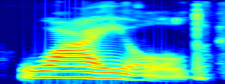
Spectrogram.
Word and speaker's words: wild: salt and pepper wild if you think of this as Y and then you'll or you can think of it as while like while I was out while and then a d wild and hold it in the D position Wild turkey persimmon persimmon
